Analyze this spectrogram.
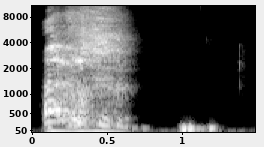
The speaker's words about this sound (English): Wait, I'm about to sneeze.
